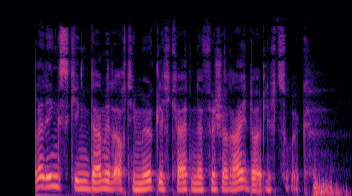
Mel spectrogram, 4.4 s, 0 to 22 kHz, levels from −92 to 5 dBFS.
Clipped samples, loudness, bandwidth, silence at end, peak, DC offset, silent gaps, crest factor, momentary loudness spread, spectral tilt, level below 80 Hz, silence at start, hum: under 0.1%; -26 LUFS; 13 kHz; 0.15 s; -12 dBFS; under 0.1%; none; 14 dB; 14 LU; -6.5 dB/octave; -50 dBFS; 0.45 s; none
